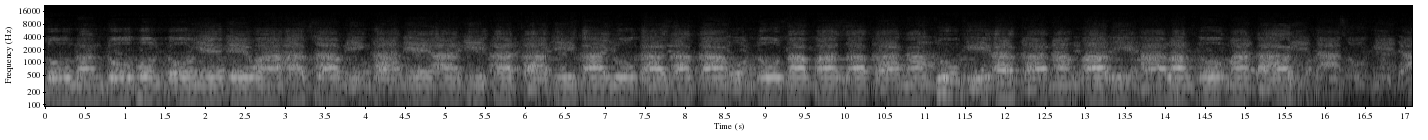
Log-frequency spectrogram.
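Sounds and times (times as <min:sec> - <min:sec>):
monks chanting together: 0:00.0 - 0:17.0.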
